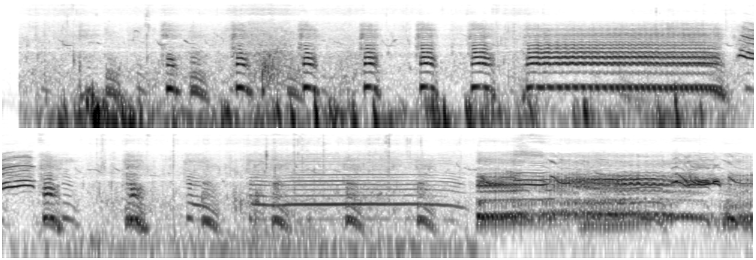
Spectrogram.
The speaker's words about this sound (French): Ce sont eux que vous entendez, ces oiseaux noirs et blancs, les seuls manchots africains. Ils ont un cri qui fait penser à celui de l'âne, vous l'entendiez. Et ils vivent uniquement sur les côtes de Namibie et d'Afrique du Sud.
